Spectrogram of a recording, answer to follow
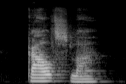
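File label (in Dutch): "kaalsla", Dutch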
